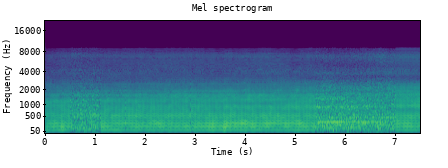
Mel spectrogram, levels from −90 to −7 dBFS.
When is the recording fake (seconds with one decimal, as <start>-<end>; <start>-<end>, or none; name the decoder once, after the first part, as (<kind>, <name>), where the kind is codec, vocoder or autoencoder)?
0.0-0.5 (vocoder, Vocos); 1.1-5.4; 7.0-7.5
